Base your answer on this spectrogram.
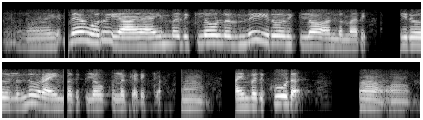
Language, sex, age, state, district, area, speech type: Tamil, female, 60+, Tamil Nadu, Dharmapuri, urban, conversation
